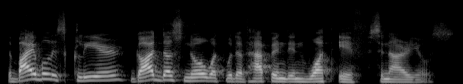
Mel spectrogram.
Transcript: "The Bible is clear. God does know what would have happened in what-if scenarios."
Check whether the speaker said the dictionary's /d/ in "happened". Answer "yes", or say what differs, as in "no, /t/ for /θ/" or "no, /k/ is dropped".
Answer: yes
